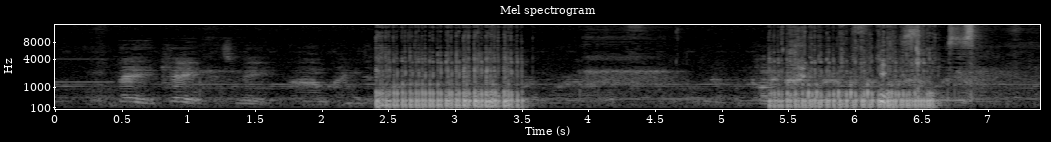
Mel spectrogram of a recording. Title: Snoring bulldog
